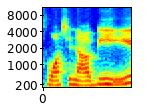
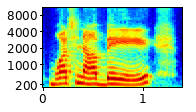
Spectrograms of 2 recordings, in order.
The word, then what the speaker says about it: Watanabe: His name is not pronounced Watanabe. It is Watanabe,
